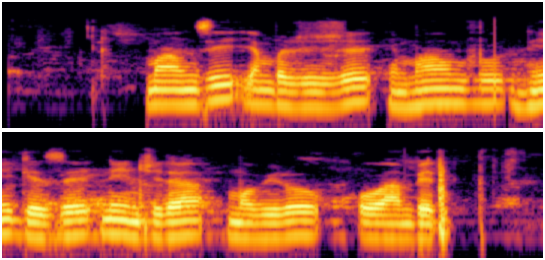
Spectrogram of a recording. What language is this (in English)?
Kinyarwanda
